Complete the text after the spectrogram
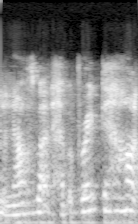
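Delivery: ordinary delivery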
